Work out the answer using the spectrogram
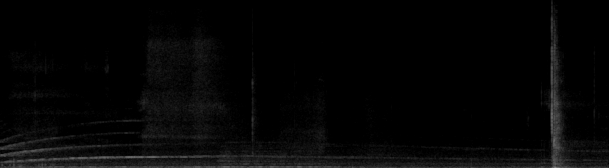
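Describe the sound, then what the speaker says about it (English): A fire truck's siren wails nearby, one long rising tone holding steady and then fading, over low traffic noise, ended by a sharp bump near the end. "There's a fire truck, people."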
